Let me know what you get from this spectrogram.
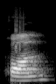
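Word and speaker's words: call: Next এক্সাম্পলটি দেখি আমরা, বি A double L বল, সেরকম ভাবে সি A double L কল, এস এম এ এল এল স্মল, স্মল। সো তোমরা বুঝতে পেরেছো রুলসটি কিরকম ভাবে উচ্চারণ হচ্ছে, কতটা ইম্পর্টেন্ট বা জরুরি।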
